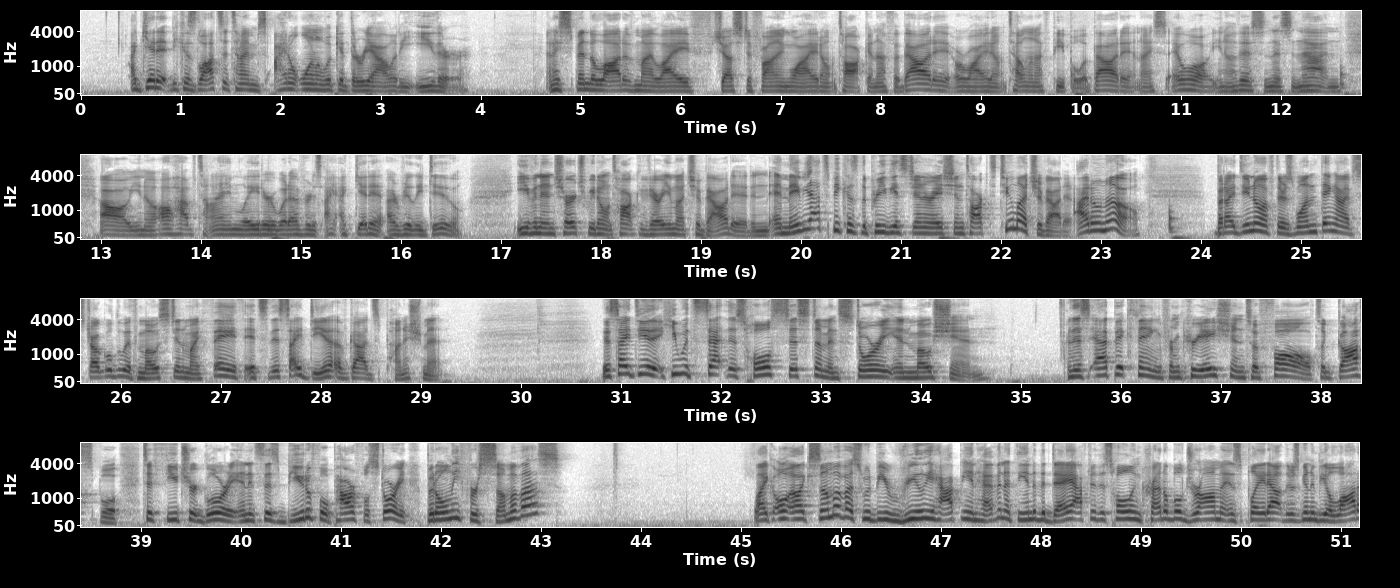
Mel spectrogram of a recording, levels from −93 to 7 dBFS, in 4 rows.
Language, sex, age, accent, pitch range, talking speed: English, male, 20-39, American, 130-205 Hz, 215 wpm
